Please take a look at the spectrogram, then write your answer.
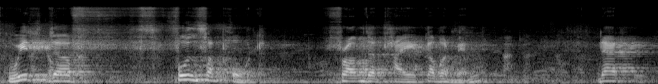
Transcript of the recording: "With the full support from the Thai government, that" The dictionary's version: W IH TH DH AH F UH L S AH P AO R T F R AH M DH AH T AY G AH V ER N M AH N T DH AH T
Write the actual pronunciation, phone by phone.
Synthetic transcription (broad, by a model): W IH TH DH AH F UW N S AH P AO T F R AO M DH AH T AY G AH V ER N M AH N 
